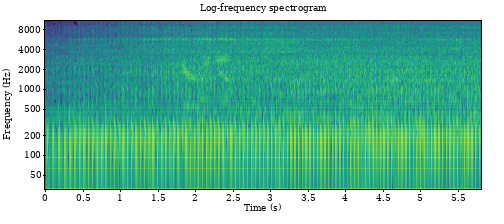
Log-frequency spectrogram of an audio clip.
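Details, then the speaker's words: 1985 Honda ATC 200S with 165 original miles: even single-cylinder thump with a light tap at low rpm only, gone with more throttle. Runs well, no smoke; repeated timing adjustment didn't cure it; owner suspects the rocker. "now I give it more gas it like goes away so it's really odd um at first I thought it might have been the timing change but I mean after I adjusted that thing so many times it's like you know it it never want away so um I think it's coming from The Rocker"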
